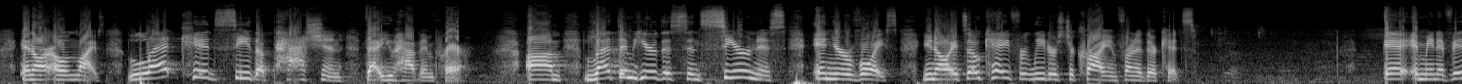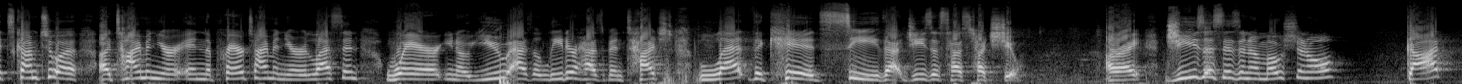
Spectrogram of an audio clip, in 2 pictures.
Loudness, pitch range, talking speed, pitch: -16 LUFS, 220-280 Hz, 165 wpm, 245 Hz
